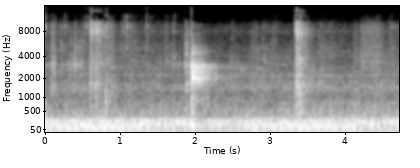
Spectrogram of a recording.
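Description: A pencil set down on a painted tray, making one sharp clack with a short ring about two seconds in. Around it, faint rustles of handling cardboard tubes and soil over a steady low hum.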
